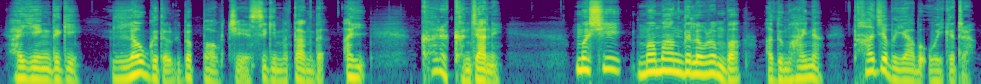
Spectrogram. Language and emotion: Manipuri, fearful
